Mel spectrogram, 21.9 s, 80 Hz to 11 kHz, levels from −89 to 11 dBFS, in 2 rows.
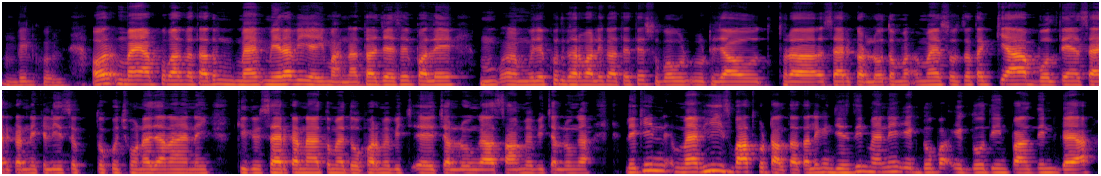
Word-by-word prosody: बिल्कुल। 130 -3 -9 0.3
और 180 +3 +4
मैं 165 0 +7
आपको 160 +1 +2
बात 155 0 +3
बता 150 -2 +2
दूँ, 165 +3 -4
मैं 150 -2 +2
मेरा 150 +2 +6
भी 160 0 -2
यही 140 -1 +1
मानना 125 -2 -2
था 145 - +6
जैसे 145 +1 +1
पहले 145 0 +2 0.3
म 140 +1 -5
अ, 145 +1 -2
मुझे 145 +1 -2
खुद 165 -2 -5
घरवाले 145 0 +1
कहते 145 0 -1
थे 165 - -4
सुबह 140 -4 -7
उ 140 0 -3 0.2
उठ 135 +1 -11
जाओ, 135 0 +2
थो 130 - -20 0.2
थोड़ा 130 -1 +4
सैर 135 +1 0
कर 135 -1 +2
लो 130 +1 -2
तो 140 +1 -4
म 140 0 -7
मैं 145 0 +2
ये 150 - +1
सोचता 150 0 -5
था 155 +1 -2
क्या 160 -1 +6
बोलते 140 +1 -2
हैं 145 0 +1
सैर 135 -1 +2
करने 135 0 -2
के 140 - -7
लिए, 135 0 -3
इससे 135 +2 -7 0.2
तो 145 - -5
कुछ 145 0 -9
होना 140 0 +1
जाना 140 0 +2
है 140 - +1
नहीं। 135 0 -4 0.3
क्योंकि 145 -1 -4
सैर 140 +1 +5
करना 145 -1 +4
है, 145 - +3
तो 145 +1 -7
मैं 145 -1 0
दोपहर 140 0 0
में 140 0 -4
भी 140 0 -6 0.2
ए 140 -1 0
चल 135 -1 +1
लूँगा, 130 0 +1
शाम 130 0 -1
में 140 - -5
भी 140 0 -8
चल 140 0 -4
लूँगा, 135 0 -4 0.4
लेकिन 225 +7 -1
मैं 170 +1 +5
भी 225 +4 +1
इस 200 -3 -4
बात 175 -1 +6
को 175 - -4
टालता 135 -4 +1
था - - +3
लेकिन 155 +2 -4
जिस 150 0 -1
दिन 195 +3 -5
मैंने 170 +2 -1
1-2 155 -1 -6
बा 165 +1 -5
1-2 150 +1 -5
दिन, 155 0 -5
5 145 -1 +2
दिन 155 0 -4
गया 135 +1 +6
145 Hz, 240 wpm, -23 LUFS, 135-155 Hz, 0.4 s, मैं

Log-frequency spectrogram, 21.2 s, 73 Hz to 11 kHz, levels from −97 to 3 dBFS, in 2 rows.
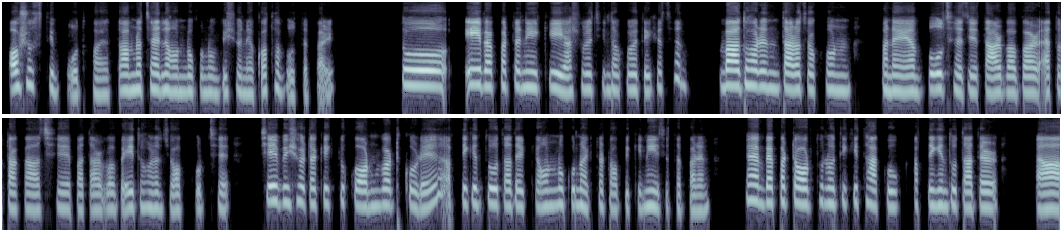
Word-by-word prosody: অস্বস্তি 250 -2 -3
বোধ 170 - -6
হয়। 180 -1 -5
তো - - -11
আমরা 225 +1 +1
চাইলে 220 -1 +3
অন্য 200 0 -4
কোন 195 -1 -7 0.2
বিষয় 200 +1 -7
নিয়ে 185 -1 -6
কথা 215 +3 -4
বলতে - - -9
পারি।" - - -4 0.7
তো 270 - +6 0.6
এই 275 - +12
ব্যাপারটা 255 0 +1
নিয়ে 245 -1 +2
কি 240 - +1 0.2
আসলে 225 +2 -5
চিন্তা 220 -1 -6
করে 220 0 -2
দেখেছেন? 240 - -6 0.4
বা, 265 - +12
ধরেন 250 -2 +4
তারা 220 -1 +7
যখন 220 +1 -3 0.5
মানে 210 -1 +2 0.3
বলছে 225 0 +1
যে, 200 - +1
"তার 190 +1 +5
বাবার 195 0 +2
এত - - -19
টাকা 190 0 -3
আছে 185 +2 -10 0.2
বা, 185 - -4
তার 185 0 -3
বাবা 195 -1 -6
এই 205 - +2
ধরনের 200 -2 -6
জব 180 +1 -4
করছে।" - - -9 0.4
সেই 270 0 +5
বিষয়টাকে 245 -2 -2
একটু 250 - -10
কনভার্ট 215 +1 +1
করে 200 -2 -1 0.2
আপনি - - -11
কিন্তু 240 0 -4
তাদেরকে 215 0 -3
অন্য 220 +1 -4
কোন 225 - -4
একটা 215 - -9
টপিকে 190 +1 -8
নিয়ে 215 - +1
যেতে 195 -1 -12
পারেন। 175 +1 -4 0.4
হ্যাঁ, 280 -1 +6
ব্যাপারটা 250 +1 +2
অর্থনৈতিকই 240 +1 -5
থাকুক। 215 -2 -1 0.2
আপনি 230 0 -4
কিন্তু 220 0 -3
তাদের 205 0 +2 0.5
আ - - +7
220 Hz, 180 wpm, -23 LUFS, 200-240 Hz, 0.7 s, এই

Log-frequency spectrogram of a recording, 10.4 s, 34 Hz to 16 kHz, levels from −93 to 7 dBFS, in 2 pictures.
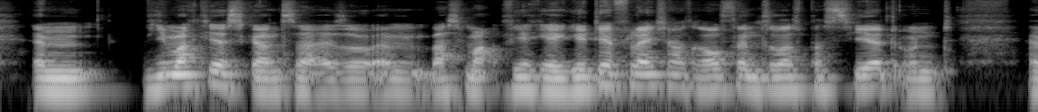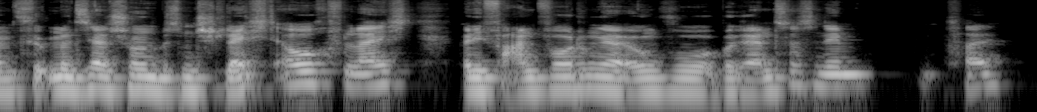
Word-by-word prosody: Ähm, 110 0 +4 0.2
wie 125 +3 -1
macht 135 0 +6
ihr 155 - +4
das 135 -1 -1
Ganze? 105 0 +1
Also, 100 +1 -2
ähm, 100 0 -5
was 105 0 -2
macht 105 0 -2
wie 115 - 0
reagiert 115 0 +2
ihr 145 - +4
vielleicht 135 -1 +3
dadrauf, 120 -1 -2
wenn 120 -3 -1
so 115 - -2
was 115 0 -1
passiert? 120 +2 0
Und, 105 0 -7 0.4
ähm, 105 0 -4
fühlt 110 +1 -4
man 115 -1 +4
sich 115 - 0
halt 120 -3 +4
schon 120 +1 +1
'n - - +1
bisschen 110 +1 -2
schlecht 115 - +1
auch 160 +1 +2
vielleicht, 145 +1 +1 0.2
wenn 110 - +2
die 110 - +4
Verantwortung 120 +3 -1
ja 110 - +5
irgendwo 110 0 -2
begrenzt 105 +3 -3
ist 150 0 -8
in - - -8
dem 270 0 0 0.3
Fall? 130 +3 -7
115 Hz, 235 wpm, -25 LUFS, 110-130 Hz, 0.4 s, macht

